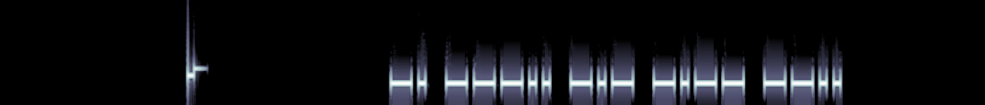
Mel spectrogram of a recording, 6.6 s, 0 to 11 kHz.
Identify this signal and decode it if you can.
Morse code, heard as a keyed tone, about 25 wpm, 700 Hz. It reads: N8KYZ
